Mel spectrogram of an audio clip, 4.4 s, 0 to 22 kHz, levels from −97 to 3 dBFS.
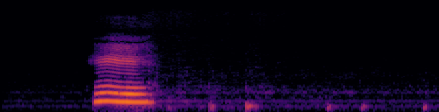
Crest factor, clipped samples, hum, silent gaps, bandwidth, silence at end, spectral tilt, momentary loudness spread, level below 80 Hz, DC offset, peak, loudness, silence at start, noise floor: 22 dB; under 0.1%; none; none; 7 kHz; 1.9 s; -6 dB/octave; 27 LU; -82 dBFS; under 0.1%; -18 dBFS; -32 LUFS; 0.95 s; -83 dBFS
